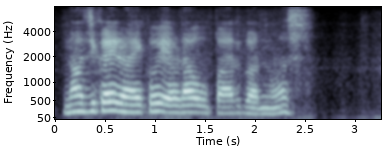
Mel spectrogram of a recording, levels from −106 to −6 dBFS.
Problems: none marked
